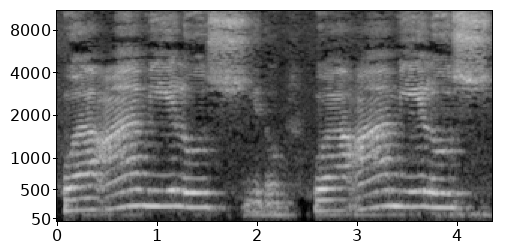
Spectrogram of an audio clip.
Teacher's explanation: lu-nya langsung masuk ke huruf yang bertasydid di sana, yaitu huruf shod, maka lusnya langsung otomatis mulutnya ke depan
